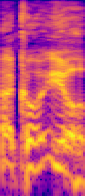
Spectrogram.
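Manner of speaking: high, flustered, embarrassed, stumbling stammer. Scrooge answers the giant ghost's question: embarrassed stammer. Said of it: "farfugliò Scrooge imbarazzato".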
